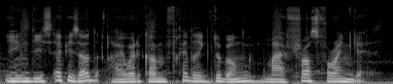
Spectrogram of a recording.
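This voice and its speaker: A man, a native French speaker, hosting a podcast and asking questions in careful, slightly halting English. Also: mid-range voice, dark tone, faint music behind. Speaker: podcast host. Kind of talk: interview questions.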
